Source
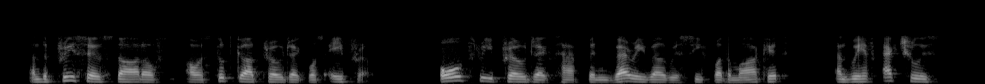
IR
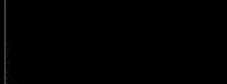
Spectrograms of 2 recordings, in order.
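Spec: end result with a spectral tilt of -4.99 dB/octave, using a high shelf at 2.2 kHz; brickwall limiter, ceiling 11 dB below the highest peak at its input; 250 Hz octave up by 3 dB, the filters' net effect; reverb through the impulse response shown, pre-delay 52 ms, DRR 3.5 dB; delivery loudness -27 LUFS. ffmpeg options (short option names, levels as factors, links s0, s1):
-filter_complex "[0:a]equalizer=f=250:t=o:g=4,highshelf=f=2200:g=-6.5,alimiter=level_in=1.12:limit=0.0631:level=0:latency=1,volume=0.891,asplit=2[s0][s1];[1:a]atrim=start_sample=2205,adelay=52[s2];[s1][s2]afir=irnorm=-1:irlink=0,volume=1.19[s3];[s0][s3]amix=inputs=2:normalize=0,volume=2.51"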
